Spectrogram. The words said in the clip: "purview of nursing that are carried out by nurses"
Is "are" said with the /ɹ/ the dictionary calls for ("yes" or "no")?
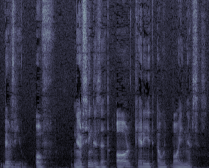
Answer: no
